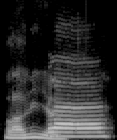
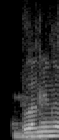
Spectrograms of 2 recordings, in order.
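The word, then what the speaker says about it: La Niña: Kalau L tadi banyak sekali disebut laninya. Lanina Bapak. Lanina. Itu kalau yang benar bacanya itu dikasih Y. Laninya.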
